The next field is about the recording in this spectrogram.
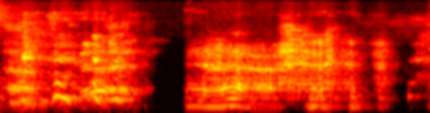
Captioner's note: laughs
